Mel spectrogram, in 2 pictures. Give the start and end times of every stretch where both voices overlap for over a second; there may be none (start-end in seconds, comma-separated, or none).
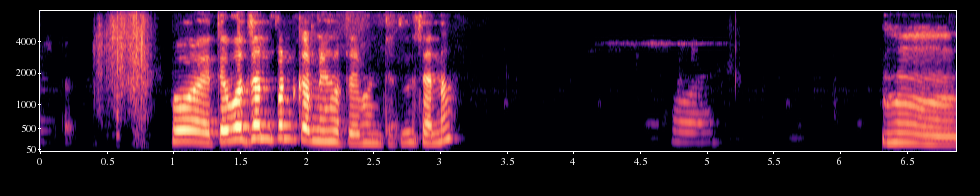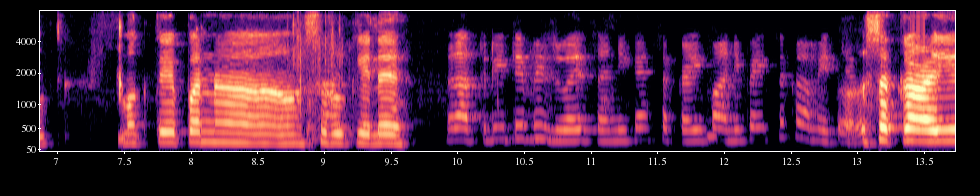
1.2-2.7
